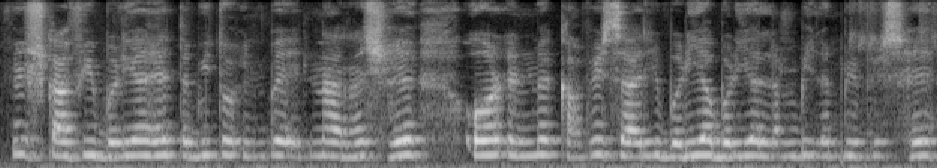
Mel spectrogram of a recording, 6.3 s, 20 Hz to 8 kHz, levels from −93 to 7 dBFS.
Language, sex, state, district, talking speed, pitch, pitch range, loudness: Hindi, male, Delhi, New Delhi, 210 wpm, 250 Hz, 245-260 Hz, -18 LUFS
